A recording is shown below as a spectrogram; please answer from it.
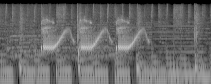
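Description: Three cartoon 'boing' sound effects, each a pitch that sweeps up then drops back, coming in quick succession about a second in. Steady background music runs underneath.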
